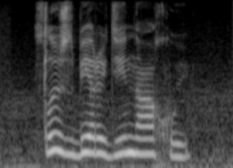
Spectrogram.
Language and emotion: Russian, angry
